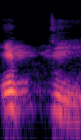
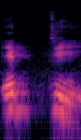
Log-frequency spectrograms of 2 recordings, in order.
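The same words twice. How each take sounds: No difference in how they are said.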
